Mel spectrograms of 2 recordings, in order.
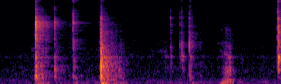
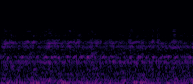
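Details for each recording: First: LG top-load washing machine drain motor bench-tested with power applied, the cause of no drain during spin and an error: irregular sharp ticks with a brief buzz, about one to two a second, clicking but not pulling; faulty motor. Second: LG top-load washing machine drain motor bench-tested with power applied: quiet, steady low hum with no rattles, the good motor turning normally; faulty drains cause no water discharge during spin and an error.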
